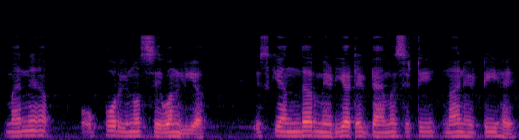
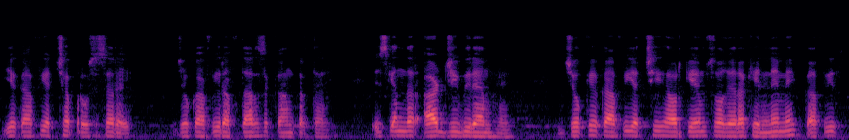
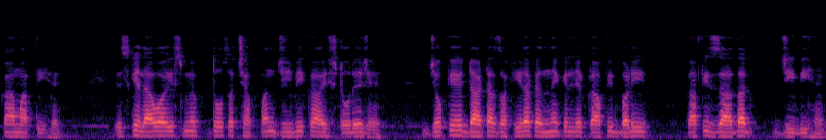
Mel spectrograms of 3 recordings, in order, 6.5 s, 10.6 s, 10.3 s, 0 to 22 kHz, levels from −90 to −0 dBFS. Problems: none marked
